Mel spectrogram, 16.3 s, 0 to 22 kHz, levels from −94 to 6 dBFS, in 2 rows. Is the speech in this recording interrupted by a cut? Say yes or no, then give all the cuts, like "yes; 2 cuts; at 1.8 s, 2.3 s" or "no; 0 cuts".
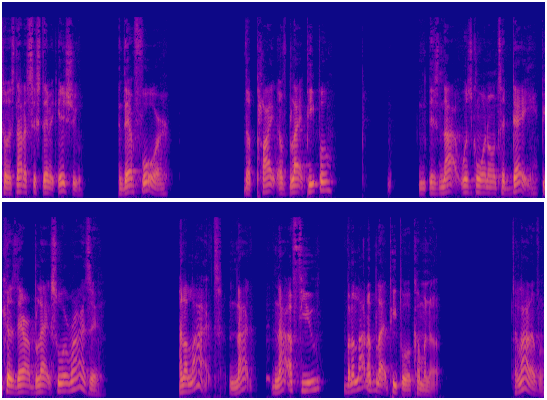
no; 0 cuts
